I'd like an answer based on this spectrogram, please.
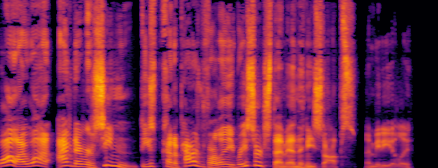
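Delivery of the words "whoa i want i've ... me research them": high, fast, thrilled, excited gushing. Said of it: "he's like".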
